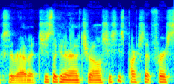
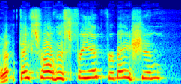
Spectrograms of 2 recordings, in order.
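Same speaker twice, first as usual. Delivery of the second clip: shrill, very high, loud yell; 4 dB louder than usual. Voicing Miss Calamity thanking a player for free information: loud shout. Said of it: "she shuts out".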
